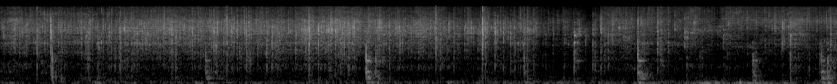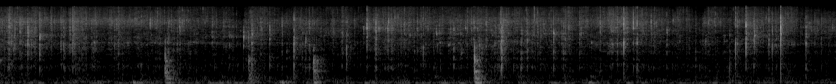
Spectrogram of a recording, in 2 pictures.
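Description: Chopped green and red peppers sizzling as they hit hot oil in a nonstick frying pan, the sizzle starting suddenly. A wooden spatula scrapes and taps the pan as they are stirred. The sizzle is loudest for the first few seconds and then eases a little.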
